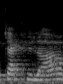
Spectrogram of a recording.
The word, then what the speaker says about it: capulard: Et capular, ben, c'est vraiment le croisement entre capuchon et foulard. Fait que ça s'écrit comme ça se prononce, C-A-P-U-L-A-R-D.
